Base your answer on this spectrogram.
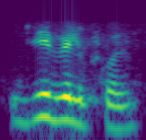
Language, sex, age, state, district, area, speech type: Hindi, female, 60+, Rajasthan, Jaipur, urban, conversation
